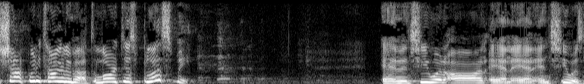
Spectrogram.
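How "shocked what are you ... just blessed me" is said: surprised protest. Retold or imitated. Retold protest to Kathy.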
